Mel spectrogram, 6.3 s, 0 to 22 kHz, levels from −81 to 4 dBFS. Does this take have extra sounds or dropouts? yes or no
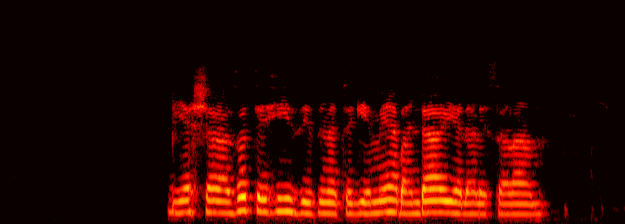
no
